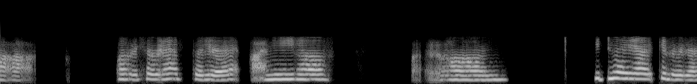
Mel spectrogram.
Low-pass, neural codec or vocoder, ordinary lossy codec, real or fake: 3.6 kHz; codec, 16 kHz, 0.5 kbps, FreqCodec, smaller model; none; fake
